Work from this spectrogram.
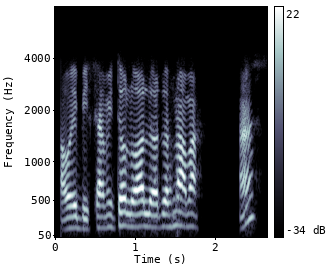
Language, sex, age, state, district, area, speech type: Assamese, male, 18-30, Assam, Majuli, urban, conversation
